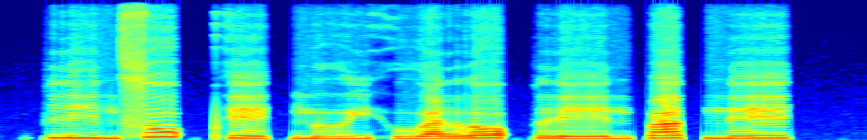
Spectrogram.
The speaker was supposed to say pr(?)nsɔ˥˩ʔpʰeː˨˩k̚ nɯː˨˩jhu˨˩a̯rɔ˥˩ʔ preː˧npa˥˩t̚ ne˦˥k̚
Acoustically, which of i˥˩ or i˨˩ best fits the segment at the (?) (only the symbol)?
i˨˩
